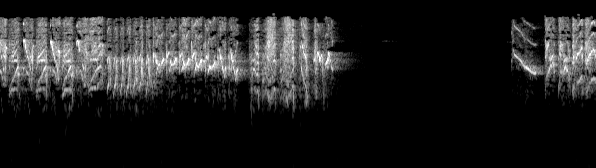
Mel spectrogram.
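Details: A yellow-faced siskin (pintassilgo do Nordeste) sings a fast, high twittering song of rapid chirps and trills, meant for training and warming up other siskins, pausing about two seconds before starting again; Yellow-faced Siskin.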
